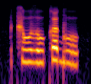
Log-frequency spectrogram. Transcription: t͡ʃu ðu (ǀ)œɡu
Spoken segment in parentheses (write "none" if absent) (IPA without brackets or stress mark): k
